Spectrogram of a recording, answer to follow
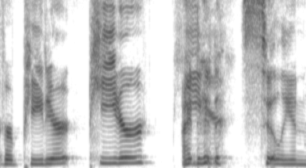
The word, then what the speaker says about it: Cillian: Cillian Murphy. I think is how you say his name from Peaky Blinders.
